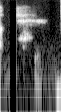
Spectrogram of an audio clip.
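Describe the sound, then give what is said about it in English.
A Facebook message notification sound as pictures are sent over Facebook: one short, bright electronic pop-chime lasting under half a second, fairly quiet, with a faint click just after and no talking. “Um, also I found the pictures and I sent them to you on Facebook.”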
